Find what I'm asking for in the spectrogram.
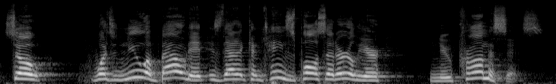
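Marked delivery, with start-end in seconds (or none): none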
